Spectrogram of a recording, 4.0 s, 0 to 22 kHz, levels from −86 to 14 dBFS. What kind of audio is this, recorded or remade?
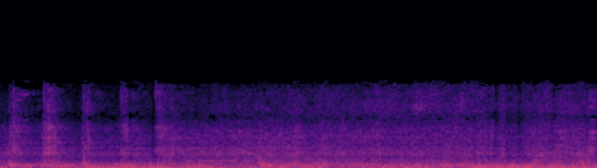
recorded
